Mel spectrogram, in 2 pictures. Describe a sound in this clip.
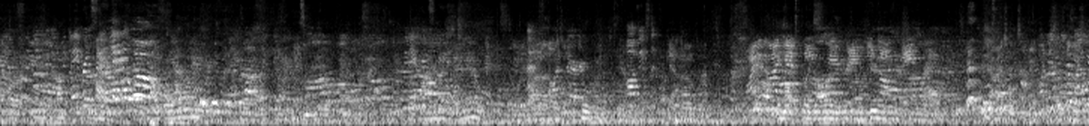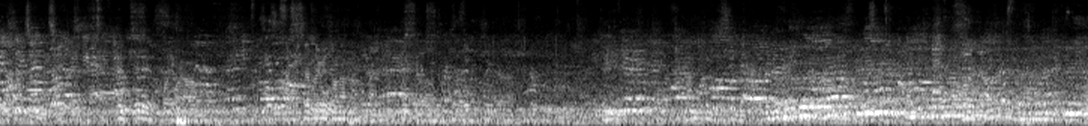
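A young woman speaks with animation to a group.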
